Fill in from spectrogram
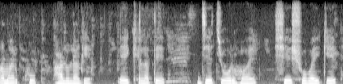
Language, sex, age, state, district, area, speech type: Bengali, female, 18-30, West Bengal, Howrah, urban, spontaneous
